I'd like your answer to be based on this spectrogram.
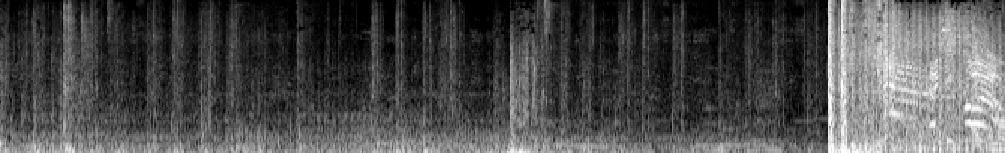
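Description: Gunfire in the Warzone shooter video game: scattered close single shots and short bursts over busy game ambience, ending in a loud, dense barrage of fire, with no talk.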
